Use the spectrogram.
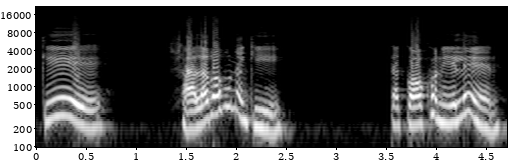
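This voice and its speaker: Woman reading polite, inquisitive village man, unhurried. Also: high-pitched, big pitch swings, a little mellow, exaggerated voice. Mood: curious. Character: curious, deferential village men greeting an in-law. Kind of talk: audiobook character dialogue.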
